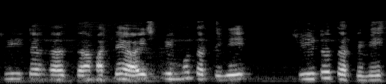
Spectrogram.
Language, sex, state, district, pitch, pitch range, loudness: Kannada, female, Karnataka, Shimoga, 235 Hz, 220-255 Hz, -18 LUFS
